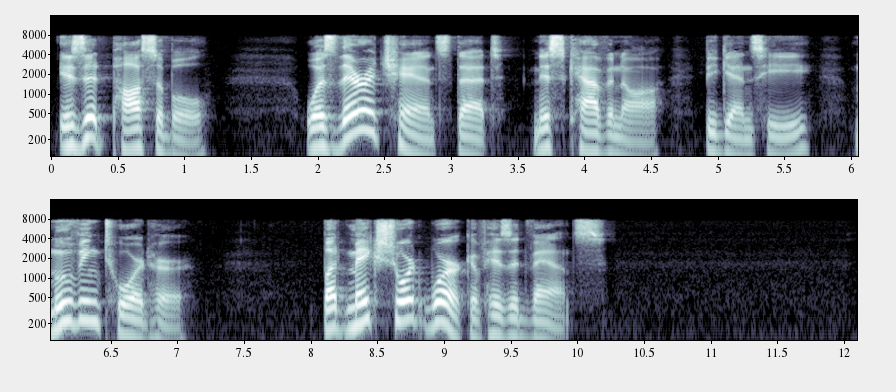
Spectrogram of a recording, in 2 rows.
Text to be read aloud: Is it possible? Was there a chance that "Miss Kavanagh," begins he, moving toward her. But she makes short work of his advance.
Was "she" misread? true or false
true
